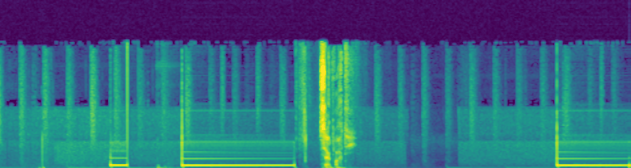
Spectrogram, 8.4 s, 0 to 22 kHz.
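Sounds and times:
telephone ringback tone during a call to a hotel reception: 2.5s - 4.0s, 7.5s - 8.3s
speech: 4.4s - 4.8s.

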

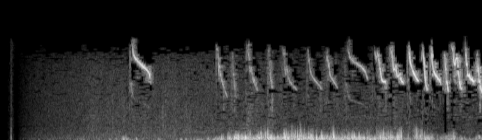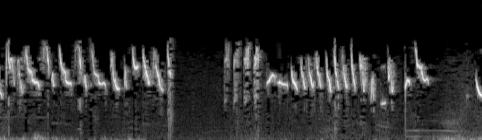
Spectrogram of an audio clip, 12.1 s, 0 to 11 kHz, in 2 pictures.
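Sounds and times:
white-eye twittering: 1.6s - 1.9s, 2.7s - 8.2s, 8.8s - 12.0s.

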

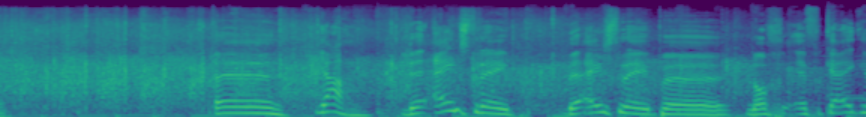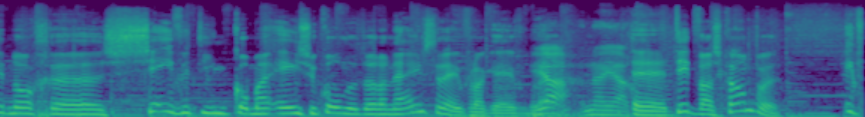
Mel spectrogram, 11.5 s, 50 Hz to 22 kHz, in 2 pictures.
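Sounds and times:
audience applause at a live event honouring an Olympic champion: 0.0s - 6.1s
speech: 1.4s - 11.5s.

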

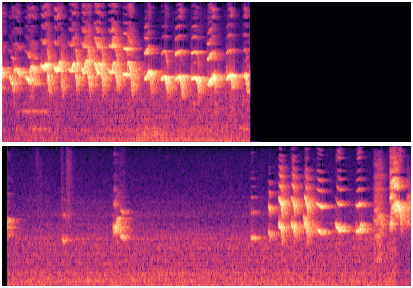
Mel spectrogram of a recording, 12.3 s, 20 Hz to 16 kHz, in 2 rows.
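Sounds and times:
pearl cockatiel chirping: 0.0s - 3.7s, 7.8s - 8.2s, 9.8s - 12.2s.

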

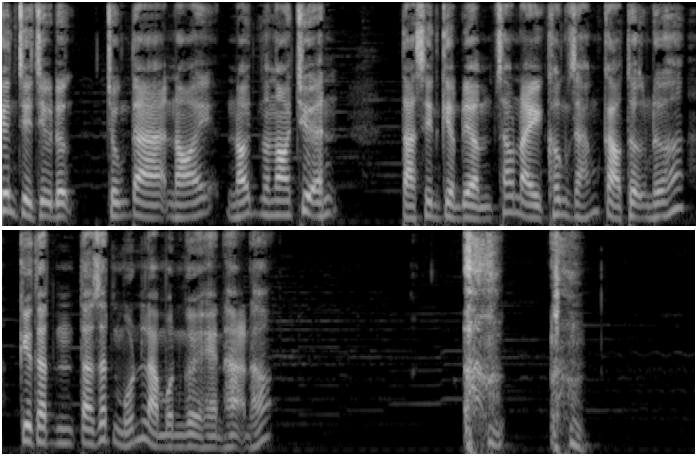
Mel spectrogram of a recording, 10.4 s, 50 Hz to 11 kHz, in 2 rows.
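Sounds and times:
speech: 0.0s - 7.3s, 8.6s - 9.7s
young woman coughing harshly and dryly: 8.7s - 9.7s.

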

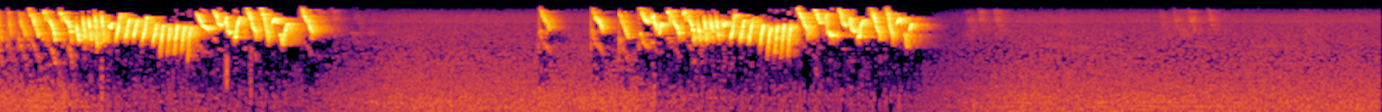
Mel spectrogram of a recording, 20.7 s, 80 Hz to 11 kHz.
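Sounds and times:
white-eye twittering song: 0.0s - 5.7s, 8.1s - 15.3s, 17.4s - 18.6s.

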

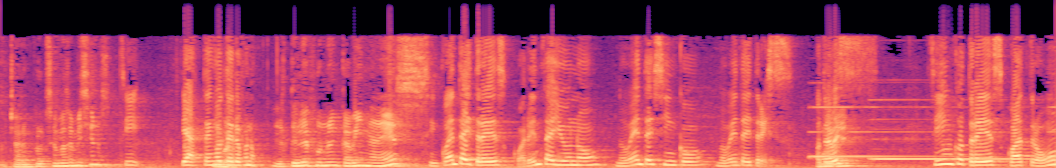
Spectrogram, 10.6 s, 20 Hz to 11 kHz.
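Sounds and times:
speech: 0.1s - 10.5s
doorbell chime sound effect jingle: 8.1s - 10.5s.

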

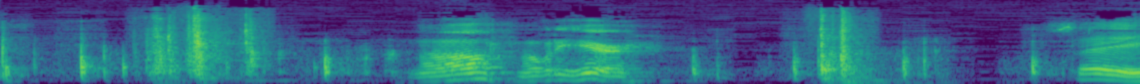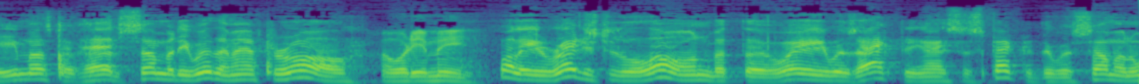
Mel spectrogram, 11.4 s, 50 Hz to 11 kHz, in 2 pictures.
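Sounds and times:
wooden closet door being pulled open: 0.6s - 1.4s, 4.0s - 4.5s
speech: 2.0s - 3.3s, 5.4s - 11.3s.

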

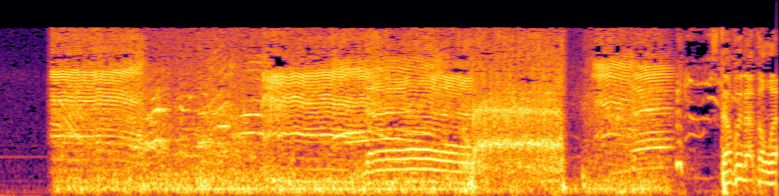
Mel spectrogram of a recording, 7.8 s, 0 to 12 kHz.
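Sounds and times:
sheep bleating: 0.5s - 1.6s, 2.6s - 6.9s
speech: 7.4s - 7.7s.

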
